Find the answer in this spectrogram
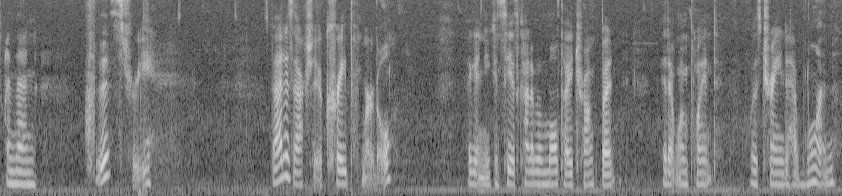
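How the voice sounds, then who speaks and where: A woman talking casually as she walks outside, explaining things in short, halting, conversational phrases. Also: mid-range voice, steady tone. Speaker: host of an outdoor tree identification vlog. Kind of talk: casual talk to camera while out walking. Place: outdoors along a residential street on a walk. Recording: faint outdoor background noise.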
